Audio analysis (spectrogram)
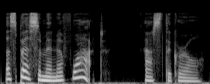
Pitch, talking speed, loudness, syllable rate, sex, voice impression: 210 Hz, 200 wpm, -18 LUFS, 6.1 syllables/s, female, very feminine, middle-aged, thin, tensed, slightly powerful, bright, slightly soft, clear, fluent, cool, intellectual, refreshing, sincere, slightly calm, slightly friendly, reassuring, unique, slightly elegant, slightly wild, sweet, lively, strict, slightly intense, sharp, slightly light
